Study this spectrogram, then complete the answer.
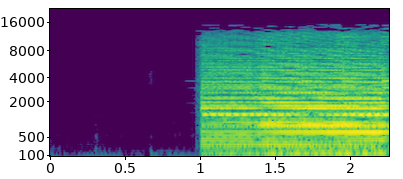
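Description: Steady game music starts playing.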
